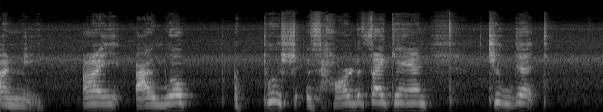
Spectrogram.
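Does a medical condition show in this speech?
Yes: cerebral palsy.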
